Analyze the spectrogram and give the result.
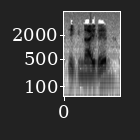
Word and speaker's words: IGNTD: So I run a company called Ignited. That's spelled I-G-N-T-D. It's like the word Ignited with a couple of letters, a couple of vowels missing, I-G-N-T-D.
